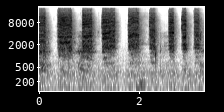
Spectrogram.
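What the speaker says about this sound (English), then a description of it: "Just a light little spray." Cooking spray is sprayed into a muffin tin in about eight short hissing bursts of uneven length, close and fairly quiet, with brief pauses between them.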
